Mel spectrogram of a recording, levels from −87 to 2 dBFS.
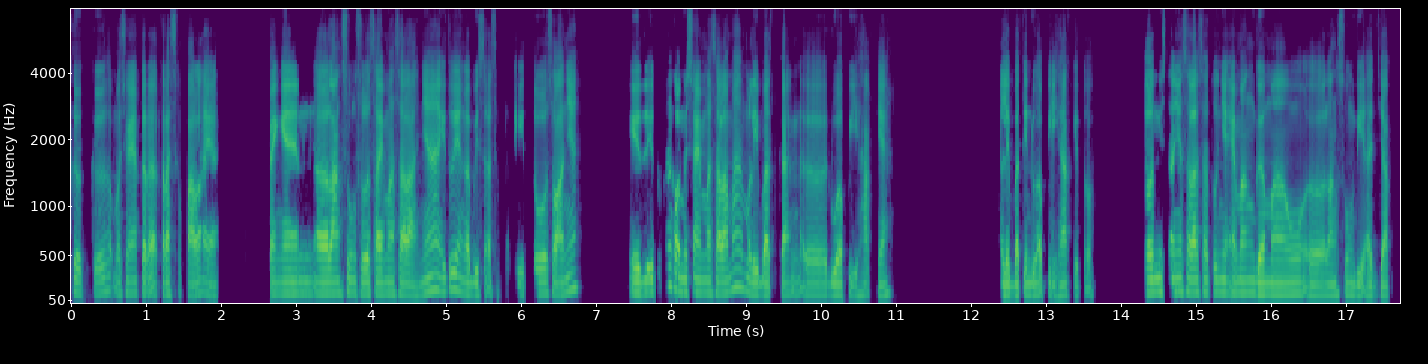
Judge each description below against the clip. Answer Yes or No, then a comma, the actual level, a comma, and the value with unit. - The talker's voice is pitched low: Yes, low, 115 Hz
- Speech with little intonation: Yes, narrow, 2.2 semitones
